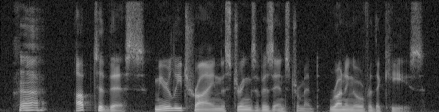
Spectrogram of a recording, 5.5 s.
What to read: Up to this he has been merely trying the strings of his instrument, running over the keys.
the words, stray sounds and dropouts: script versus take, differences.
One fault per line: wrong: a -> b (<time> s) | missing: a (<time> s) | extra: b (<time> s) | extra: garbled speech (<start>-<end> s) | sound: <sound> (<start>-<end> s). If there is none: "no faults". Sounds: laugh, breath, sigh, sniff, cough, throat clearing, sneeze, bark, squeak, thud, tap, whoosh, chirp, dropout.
sound: laugh (0.1-0.6 s)
missing: he has been (1.8 s)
